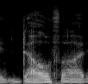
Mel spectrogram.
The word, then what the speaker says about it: Douthat: And the person who brought that out most clearly in the public realm was the New York Times columnist, op-ed writer, Ross Douthat, D-O-U-T-H-A, Douthat, you pronounce it.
